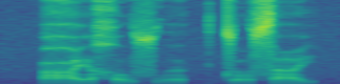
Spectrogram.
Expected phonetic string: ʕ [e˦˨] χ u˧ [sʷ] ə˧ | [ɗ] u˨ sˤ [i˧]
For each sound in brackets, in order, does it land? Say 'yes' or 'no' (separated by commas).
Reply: no, yes, no, yes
